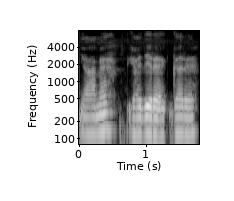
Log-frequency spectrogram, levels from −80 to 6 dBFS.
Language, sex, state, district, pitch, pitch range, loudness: Hindi, male, Arunachal Pradesh, Longding, 120 Hz, 120-125 Hz, -17 LUFS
